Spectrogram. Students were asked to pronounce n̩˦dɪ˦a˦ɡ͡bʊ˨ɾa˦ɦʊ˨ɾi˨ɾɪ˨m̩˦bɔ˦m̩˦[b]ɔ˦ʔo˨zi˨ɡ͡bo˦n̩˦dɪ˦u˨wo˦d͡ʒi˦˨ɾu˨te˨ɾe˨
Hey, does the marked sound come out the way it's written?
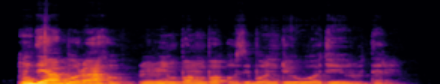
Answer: yes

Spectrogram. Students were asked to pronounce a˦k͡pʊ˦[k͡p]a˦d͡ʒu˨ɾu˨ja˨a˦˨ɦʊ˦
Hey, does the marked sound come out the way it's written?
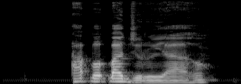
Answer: yes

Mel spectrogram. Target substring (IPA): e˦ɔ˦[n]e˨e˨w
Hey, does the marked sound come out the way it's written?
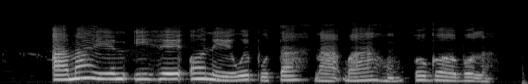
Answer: yes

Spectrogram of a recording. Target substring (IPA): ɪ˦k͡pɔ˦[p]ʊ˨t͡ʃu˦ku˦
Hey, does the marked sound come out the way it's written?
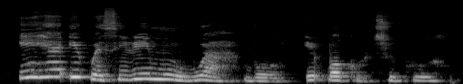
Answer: no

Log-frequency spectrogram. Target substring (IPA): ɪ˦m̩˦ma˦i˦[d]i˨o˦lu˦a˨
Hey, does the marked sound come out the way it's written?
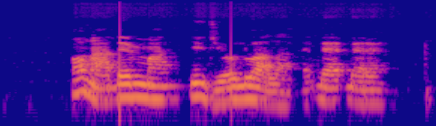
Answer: no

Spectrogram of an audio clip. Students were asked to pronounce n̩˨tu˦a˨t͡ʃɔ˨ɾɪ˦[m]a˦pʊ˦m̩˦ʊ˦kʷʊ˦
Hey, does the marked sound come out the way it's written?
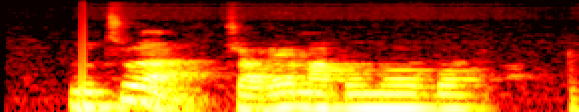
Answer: yes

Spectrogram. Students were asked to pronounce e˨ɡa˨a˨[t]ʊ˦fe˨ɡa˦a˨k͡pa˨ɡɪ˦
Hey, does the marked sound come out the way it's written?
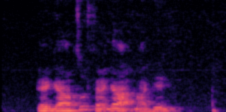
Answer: yes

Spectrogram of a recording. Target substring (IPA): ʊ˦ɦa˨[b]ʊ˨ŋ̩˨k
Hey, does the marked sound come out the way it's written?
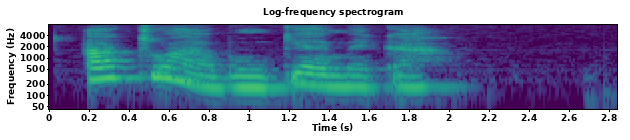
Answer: yes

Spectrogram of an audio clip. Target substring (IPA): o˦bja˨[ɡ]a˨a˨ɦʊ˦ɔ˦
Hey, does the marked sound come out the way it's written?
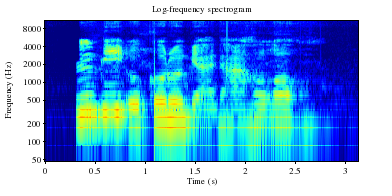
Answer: yes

